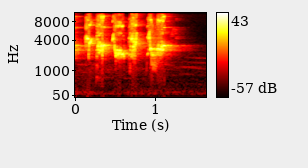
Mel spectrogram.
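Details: Brief burst of lively 'gacor' singing from a Javan myna (jalak sungu): five quick grating, metallic notes in about one second, then silence over a faint low hum.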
